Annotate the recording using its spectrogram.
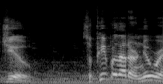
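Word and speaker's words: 十: Plus, in Japan, the symbol for 10 is a cross. It means heaven, and it's pronounced Jew.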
